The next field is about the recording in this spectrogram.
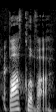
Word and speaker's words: baklava: Baklava, right? That's yes. – How you say it.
